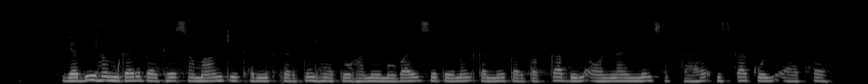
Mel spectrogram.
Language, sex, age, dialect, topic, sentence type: Hindi, male, 51-55, Garhwali, banking, question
